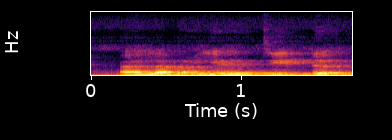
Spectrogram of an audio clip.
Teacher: dalnya qalqalah sugro yang ada di tengah ayat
